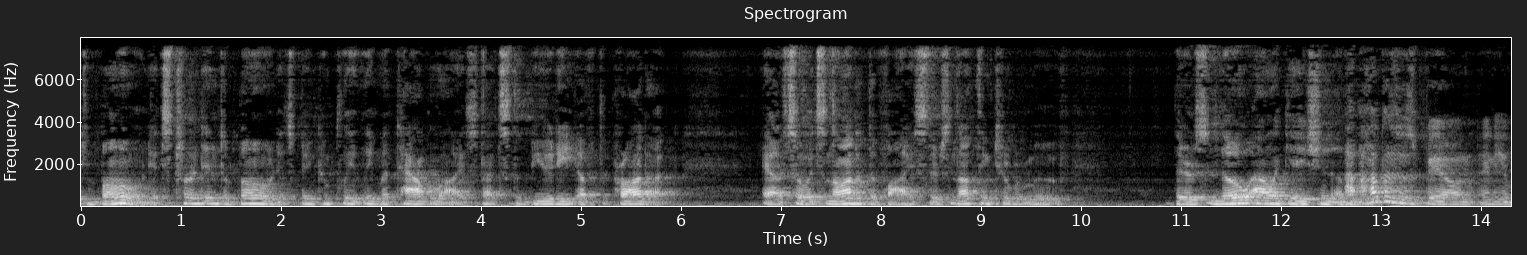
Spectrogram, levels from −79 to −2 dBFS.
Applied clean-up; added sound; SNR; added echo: none; none; none; reverberation time 1.0 s.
